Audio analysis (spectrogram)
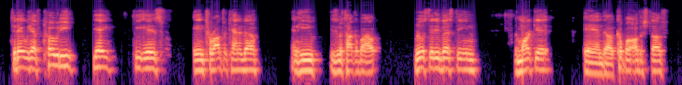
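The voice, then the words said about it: Hoarse, worn-out voice. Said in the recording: “My throat doesn't hurt, but it's just my voice is gone from 4 days in Austin, Texas at the Billion Dollar Boardroom Mastermind. My voice is coming back”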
